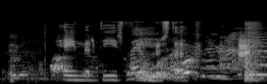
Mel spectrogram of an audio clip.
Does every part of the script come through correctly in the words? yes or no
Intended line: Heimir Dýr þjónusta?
yes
